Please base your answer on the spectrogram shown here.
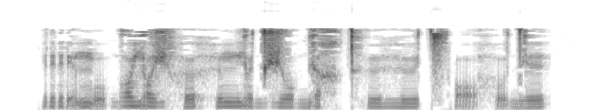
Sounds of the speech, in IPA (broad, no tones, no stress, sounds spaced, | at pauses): r ḛ m o̰ ɡ ɔ j ɔ ʒ h ɵ h ʉ m j ɵ d ʒ o ɡ e χ kʰ ʉ ɦ ʉ t͡sʼ ɔ̰ h o̰ d ɪ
